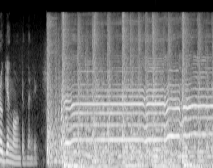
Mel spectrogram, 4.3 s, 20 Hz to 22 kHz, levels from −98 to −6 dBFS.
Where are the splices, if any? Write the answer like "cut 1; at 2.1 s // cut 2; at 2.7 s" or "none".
none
